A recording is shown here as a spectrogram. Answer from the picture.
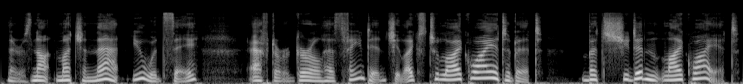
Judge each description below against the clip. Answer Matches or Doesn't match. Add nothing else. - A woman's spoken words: Matches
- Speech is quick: Matches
